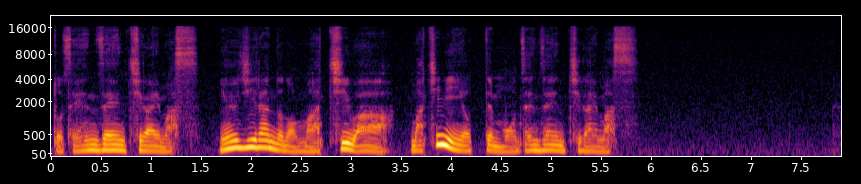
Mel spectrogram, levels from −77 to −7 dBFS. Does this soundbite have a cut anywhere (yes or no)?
yes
